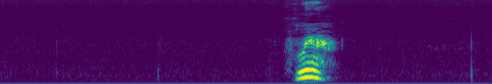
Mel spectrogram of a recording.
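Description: Near silence, then about one and a half seconds in a single short, sing-song call of 'come here' to a dog.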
